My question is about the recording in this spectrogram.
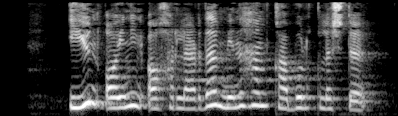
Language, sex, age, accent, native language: Uzbek, female, 19-29, Buxoro, Uzbek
